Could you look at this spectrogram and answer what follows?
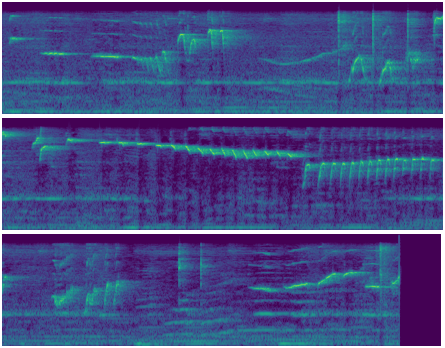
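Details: White-rumped shama (murai batu) song-training recording for evening: clear whistles, then a long fast string of repeated high notes sliding downward, a rapid trill, and later rising whistles before ending abruptly.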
